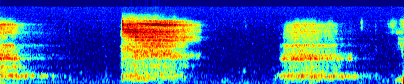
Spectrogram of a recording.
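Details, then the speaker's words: Two clear, unhurried breaths, in then out, with a regular rhythm, demonstrated by a lecturer as the good audible breath sounds heard with a stethoscope: normal breathing. "you want to hear good audible breath sounds as you're listening to somebody with a stethoscope you want to hear them breathe in breathe out"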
